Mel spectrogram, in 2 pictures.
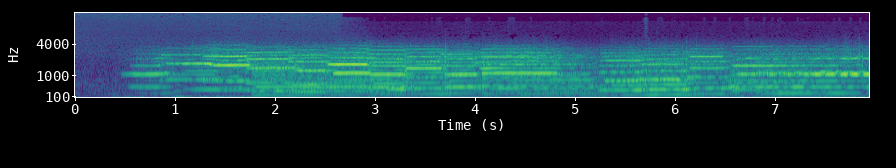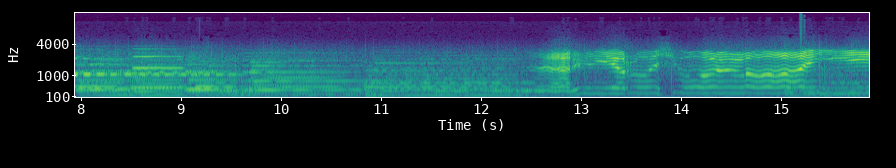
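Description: A cantorial song, a Jewish liturgical composition: a sustained, melodic liturgical vocal line with steady accompaniment, swelling into a vibrato-rich, wavering high passage toward the end, holding an even, fairly loud level throughout.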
